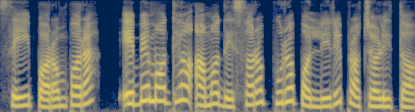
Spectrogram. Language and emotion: Odia, neutral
